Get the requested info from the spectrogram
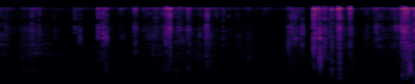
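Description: Faint crinkling and rustling of packaging being opened by hand, with a cluster of sharper crackles about three seconds in.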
